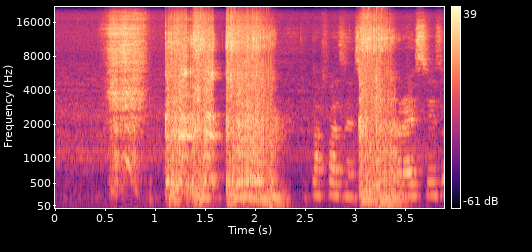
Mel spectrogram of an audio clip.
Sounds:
Throat clearing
